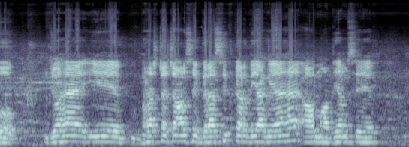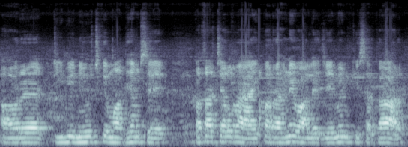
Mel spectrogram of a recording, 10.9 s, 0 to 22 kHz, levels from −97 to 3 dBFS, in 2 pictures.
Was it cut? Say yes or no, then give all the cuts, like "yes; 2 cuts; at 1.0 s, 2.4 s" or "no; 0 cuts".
yes; 2 cuts; at 4.2 s, 8.9 s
